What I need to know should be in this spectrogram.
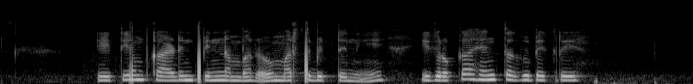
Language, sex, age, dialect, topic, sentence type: Kannada, female, 31-35, Dharwad Kannada, banking, question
